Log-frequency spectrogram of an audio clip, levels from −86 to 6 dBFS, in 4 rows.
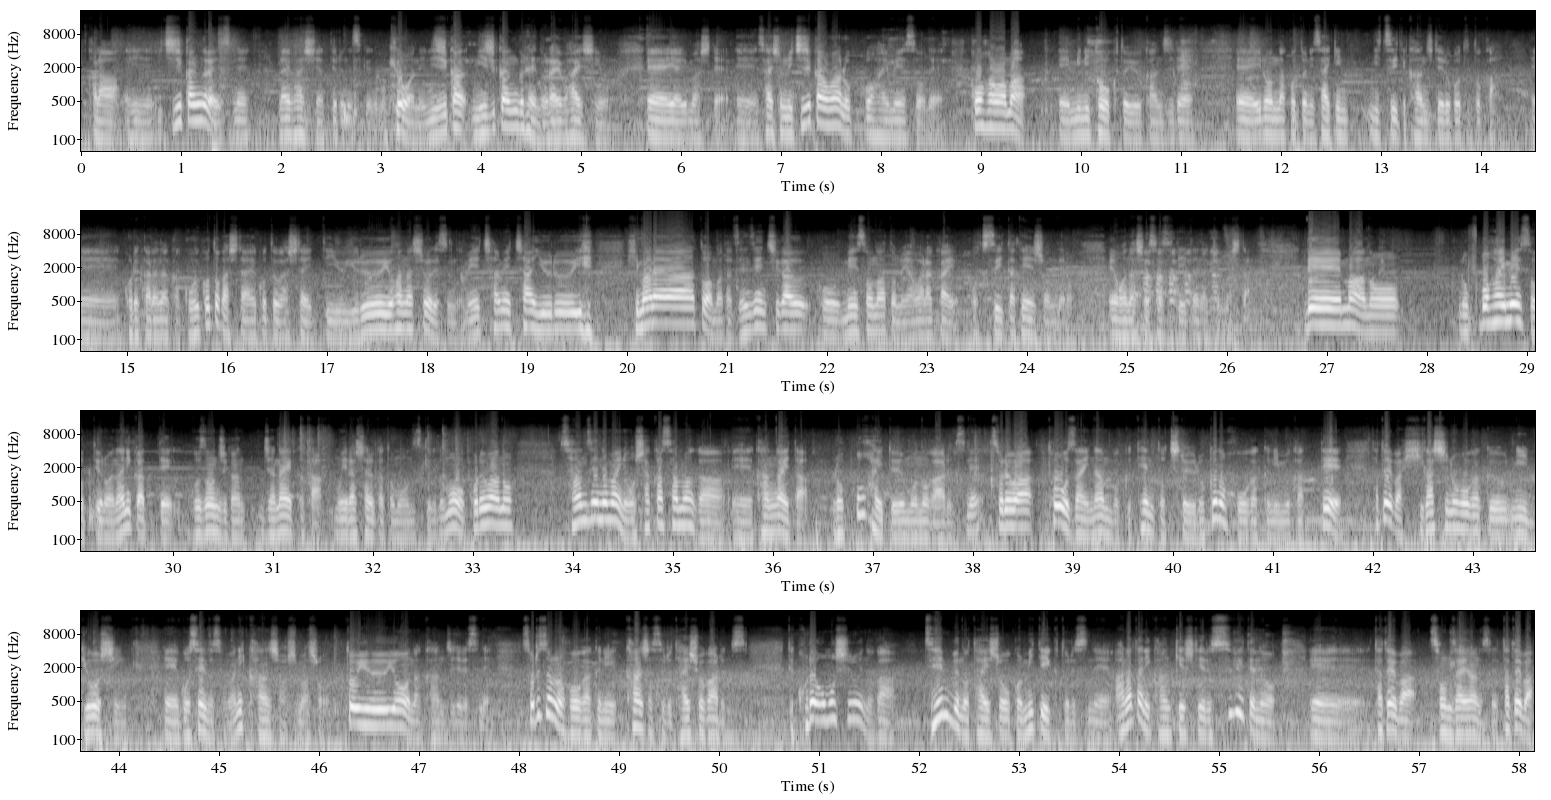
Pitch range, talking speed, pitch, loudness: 110-150 Hz, 430 characters per minute, 120 Hz, -11 LUFS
